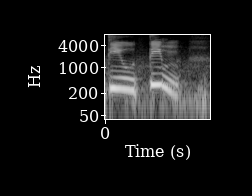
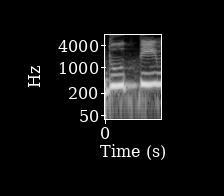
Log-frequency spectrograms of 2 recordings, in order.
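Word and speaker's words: দ্যুতিম: সংকাশ কাশিপে মহাদিউতি মহা দিউতিম এটা কিন্তু দুতিম ধুতিম এগুলো বলা যাবে না দ যোগ ইয় দিয়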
